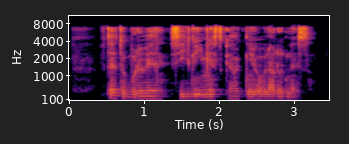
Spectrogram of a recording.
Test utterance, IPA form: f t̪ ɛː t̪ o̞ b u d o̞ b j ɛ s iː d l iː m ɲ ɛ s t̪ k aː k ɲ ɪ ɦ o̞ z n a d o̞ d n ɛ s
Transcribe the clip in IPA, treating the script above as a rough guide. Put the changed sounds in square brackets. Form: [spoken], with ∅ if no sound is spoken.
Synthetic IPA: f t̪ ɛː t̪ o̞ b u d o̞ [v] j ɛ s iː d l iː m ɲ ɛ s t̪ k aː k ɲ ɪ ɦ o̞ [v] n a d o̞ d n ɛ s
